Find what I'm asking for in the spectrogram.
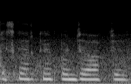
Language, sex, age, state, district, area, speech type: Punjabi, female, 45-60, Punjab, Gurdaspur, urban, spontaneous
